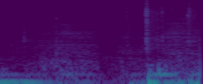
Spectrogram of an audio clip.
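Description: Keystrokes on a computer keyboard: a few scattered taps, the clearest about one and a half seconds in, over a low steady hum.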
